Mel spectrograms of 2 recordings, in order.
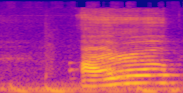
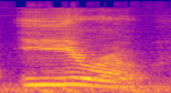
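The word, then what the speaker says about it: Iroh: then made the movie none of the names are pronounced correctly at all eng is on saka is soka iro is eero okay and it makes no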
